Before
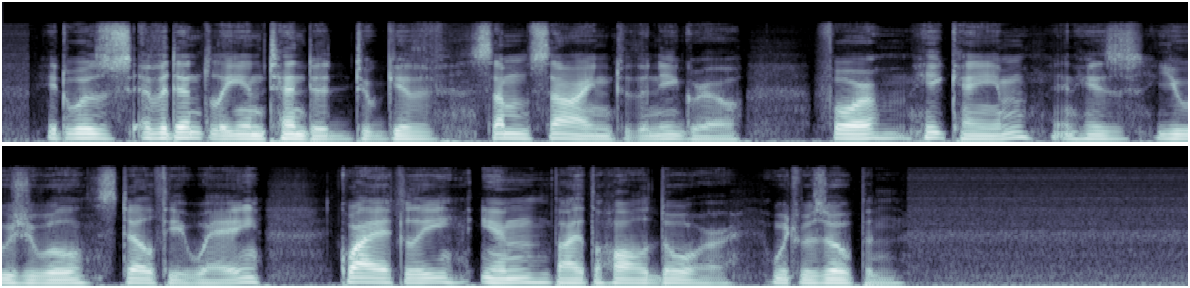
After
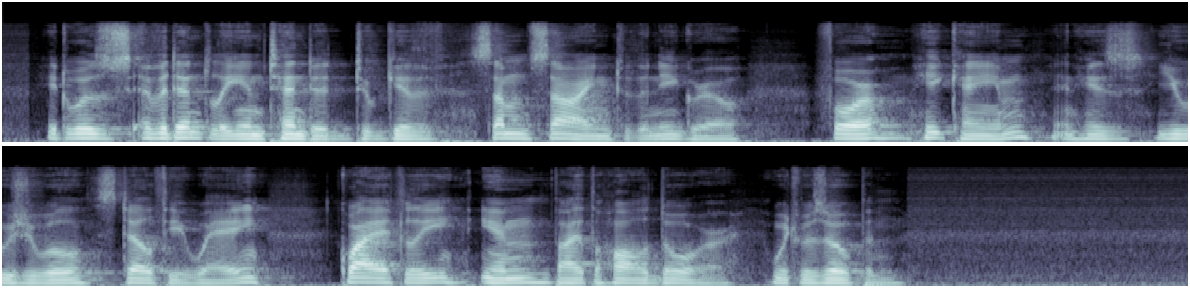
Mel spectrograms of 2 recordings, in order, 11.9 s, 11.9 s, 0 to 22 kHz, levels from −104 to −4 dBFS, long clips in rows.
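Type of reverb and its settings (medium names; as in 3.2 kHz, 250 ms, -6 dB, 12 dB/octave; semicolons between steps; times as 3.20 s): algorithmic reverb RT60 0.46 s, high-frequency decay 0.5×, pre-delay 15 ms, DRR 17.5 dB; trim -3 dB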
